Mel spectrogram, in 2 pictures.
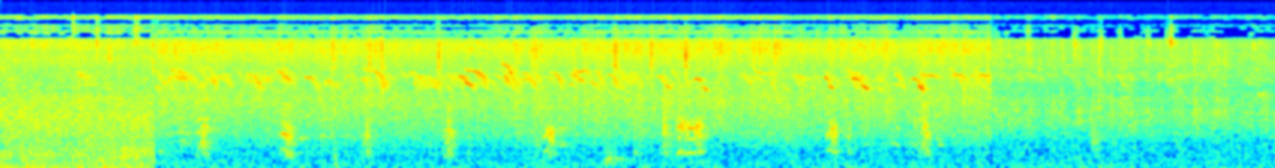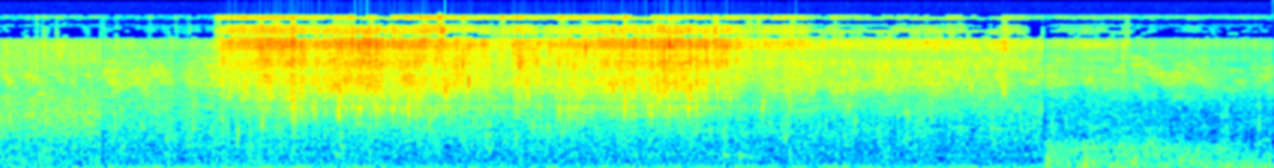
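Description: Chickens clucking, a string of short calls every half-second or so for several seconds, with small high chirps above them. Later comes a steady hiss for a few seconds, and near the end a low rushing noise.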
